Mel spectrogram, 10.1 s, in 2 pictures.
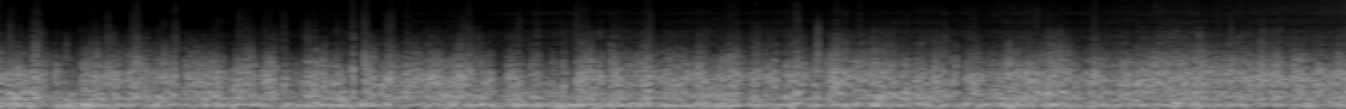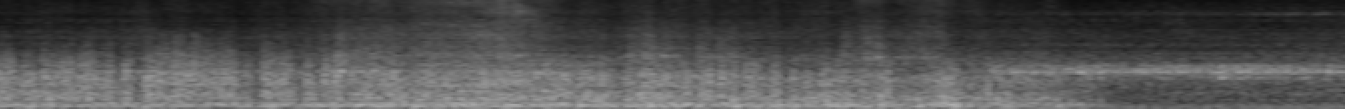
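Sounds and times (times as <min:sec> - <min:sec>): passing train rumble: 0:00.0 - 0:10.0
distant train wheel squeal: 0:06.3 - 0:10.0.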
